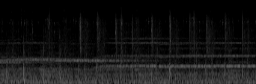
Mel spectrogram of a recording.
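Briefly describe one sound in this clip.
Quick footsteps run across a hard stone floor.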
